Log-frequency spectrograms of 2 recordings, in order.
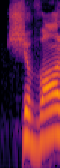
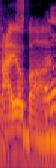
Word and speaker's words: Siobhan: That's a little harder to just Too roll many off syllables. Yeah. And then my sister was Siobhan Elizabeth.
